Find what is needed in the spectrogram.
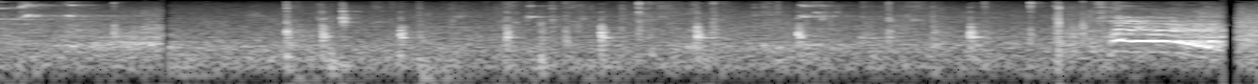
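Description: Table tennis rally: the celluloid-type ball clicking off rubber-faced rackets and the table in quick, irregular succession. A brief falling cry comes near the end.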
